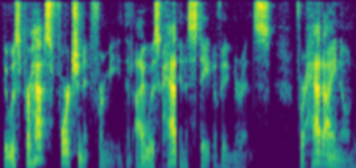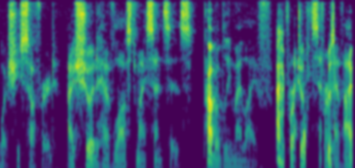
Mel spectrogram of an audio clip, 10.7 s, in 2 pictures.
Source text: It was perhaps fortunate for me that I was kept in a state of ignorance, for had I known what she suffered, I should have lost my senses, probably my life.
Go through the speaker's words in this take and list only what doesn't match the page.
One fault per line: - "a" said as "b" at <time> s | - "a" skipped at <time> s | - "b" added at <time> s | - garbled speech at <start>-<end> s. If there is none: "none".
- "kept" said as "had" at 2.4 s
- garbled speech at 9.5-10.6 s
